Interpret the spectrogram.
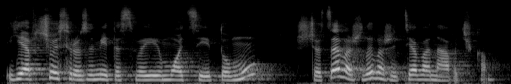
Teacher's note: перша частина логічно наголошується, її вимовляємо підвищеним тоном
